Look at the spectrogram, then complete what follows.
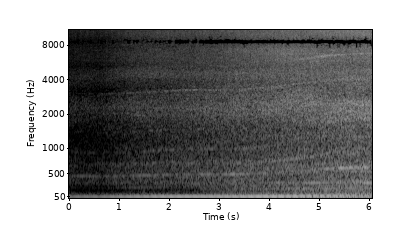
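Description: V/Line N class diesel locomotive's EMD 12-645 two-stroke V12 engine working as it pulls away past close by: a deep, pulsing rumble that grows louder over the first couple of seconds.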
